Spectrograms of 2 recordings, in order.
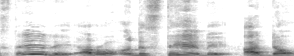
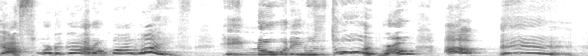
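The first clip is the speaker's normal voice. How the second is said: crying; 10 semitones higher than usual. Real, not acted. Crying while venting.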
